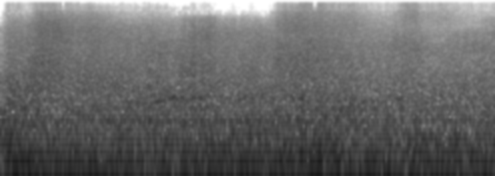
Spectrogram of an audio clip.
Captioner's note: strong wind roars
